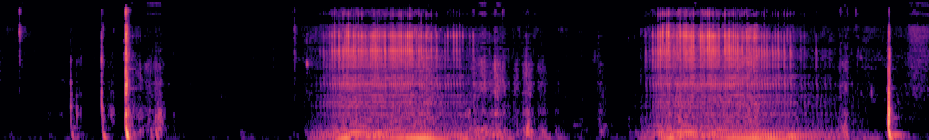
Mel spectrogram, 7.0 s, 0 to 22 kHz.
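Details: 2023 Zero FX ZF7.2 electric motorcycle with very low odometer mileage: two spells of low rough grinding rise and fall as the motor spins up. The main motor bearing is suspected to be failing; the motor was already replaced and the noise remains. The bike also won't charge.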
